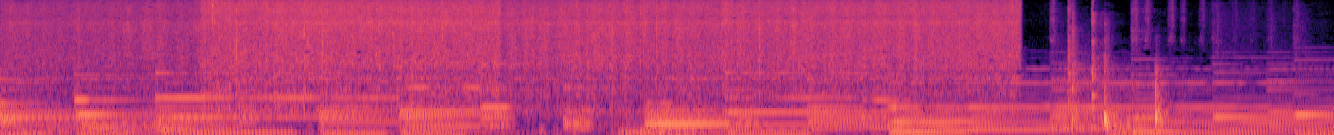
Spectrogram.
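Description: Chopped green onions sizzling in oil in a nonstick frying pan as a silicone spatula stirs them. The sizzle cuts off a little past five seconds in, followed by a couple of sharp clicks as the stove knob is turned off.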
